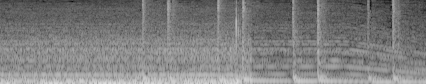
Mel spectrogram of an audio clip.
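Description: Kubota tractor engine running steadily while driving, then electronic background music coming in about a second in, with percussive hits and a steep falling sweep.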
